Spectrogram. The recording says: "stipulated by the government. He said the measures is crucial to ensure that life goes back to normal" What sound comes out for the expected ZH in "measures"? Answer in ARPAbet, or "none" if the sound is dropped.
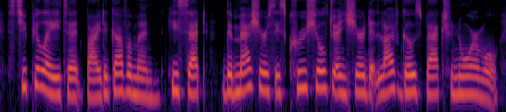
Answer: SH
